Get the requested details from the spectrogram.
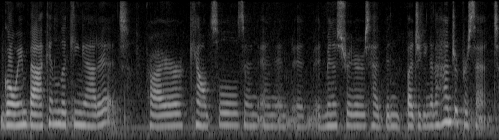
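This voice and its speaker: A woman speaks at medium pitch and a moderate pace with monotone, flat intonation. There is noticeable background noise. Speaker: city finance official. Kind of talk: budget presentation at council meeting. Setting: city council meeting room. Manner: soft-spoken. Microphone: echo in the room.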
